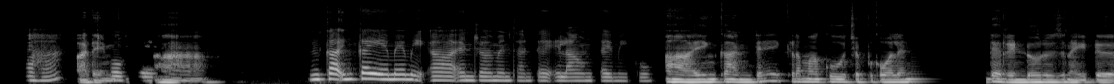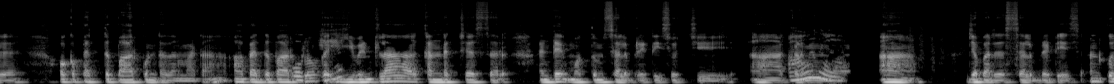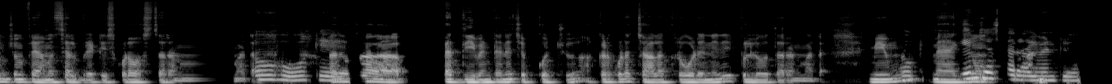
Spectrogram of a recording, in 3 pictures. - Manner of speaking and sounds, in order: static; in English: "ఎంజాయ్మెంట్స్"; distorted speech; in English: "నైట్"; in English: "ఈవెంట్‌లా కండక్ట్"; other background noise; in English: "సెలబ్రిటీస్ అండ్"; in English: "ఫేమస్ సెలబ్రిటీస్"; in English: "ఈవెంట్"; tapping; in English: "క్రౌడ్"; in English: "పుల్"; in English: "మాక్సిమం అండ్"; in English: "ఈవెంట్‌లో?"
- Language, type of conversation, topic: Telugu, podcast, పల్లెటూరు పండుగ లేదా జాతరలో పూర్తిగా మునిగిపోయిన ఒక రోజు అనుభవాన్ని మీరు వివరంగా చెప్పగలరా?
